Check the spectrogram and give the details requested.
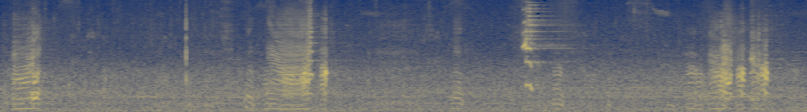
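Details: Canada geese in the castle park at Herten, Germany, give loud, nasal honks in separate bursts, several in a row, spaced a few seconds apart over a low background hum.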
